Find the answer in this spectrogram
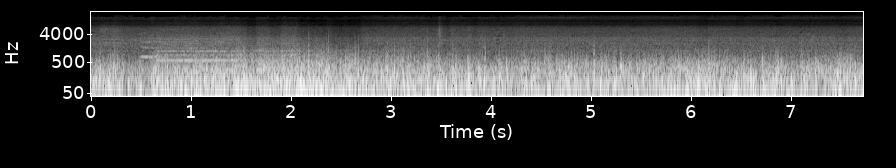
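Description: Moving train heard from on board: a steady, loud rumble of the running train, with wind on the microphone. A brief pitched tone sounds about a second in.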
